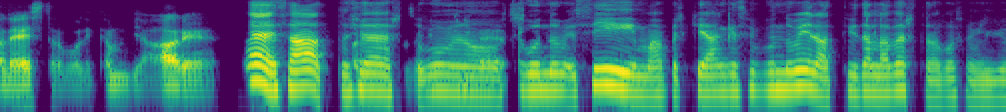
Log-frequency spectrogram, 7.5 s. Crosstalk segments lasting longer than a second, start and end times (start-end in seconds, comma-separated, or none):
2.6-4.0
